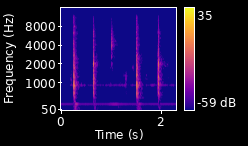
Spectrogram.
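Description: Four short, sharp clicks at uneven spacing from a computer input device as digits are handwritten on screen, over a steady low electrical hum.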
